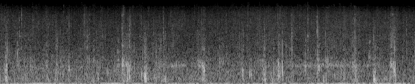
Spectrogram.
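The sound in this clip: Horse hooves clip-clop as a horse is ridden across sand, giving a few irregular, fairly sharp knocks over a steady rough hiss.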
